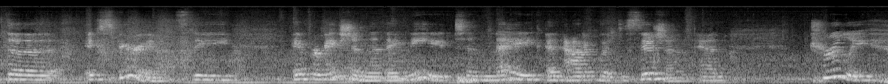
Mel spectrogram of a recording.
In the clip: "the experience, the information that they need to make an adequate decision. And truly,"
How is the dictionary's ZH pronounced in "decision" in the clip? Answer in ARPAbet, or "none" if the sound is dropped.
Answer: ZH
